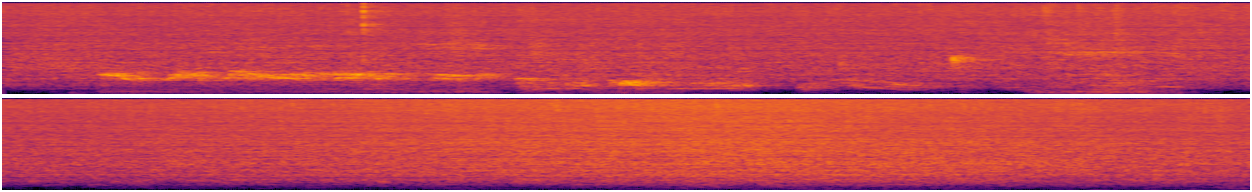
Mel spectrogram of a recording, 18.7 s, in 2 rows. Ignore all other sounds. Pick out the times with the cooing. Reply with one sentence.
The cooing can be heard from 0.7 to 8.9 s.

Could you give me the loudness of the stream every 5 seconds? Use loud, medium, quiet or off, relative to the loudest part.
medium, medium, loud, loud.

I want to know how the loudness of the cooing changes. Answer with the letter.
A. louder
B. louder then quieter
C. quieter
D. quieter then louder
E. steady
C.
